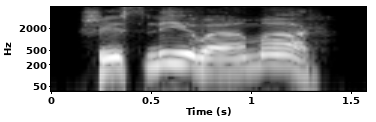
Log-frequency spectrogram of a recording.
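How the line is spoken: Shouted over engine noise. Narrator (Russian): прокричал сквозь шум мотора

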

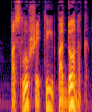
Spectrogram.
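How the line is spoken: Calm. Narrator (Russian): спокойно проговорил он

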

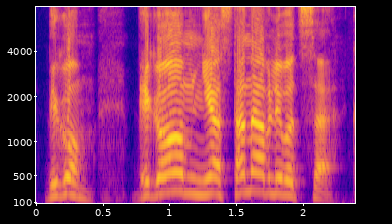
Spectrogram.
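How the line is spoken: Shouted. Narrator (Russian): крикнул Шарп

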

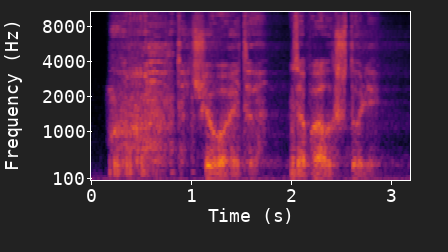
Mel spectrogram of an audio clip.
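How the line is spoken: Quiet. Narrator (Russian): тихо произнесла

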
